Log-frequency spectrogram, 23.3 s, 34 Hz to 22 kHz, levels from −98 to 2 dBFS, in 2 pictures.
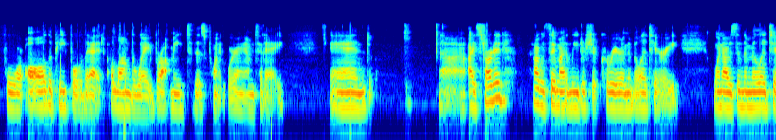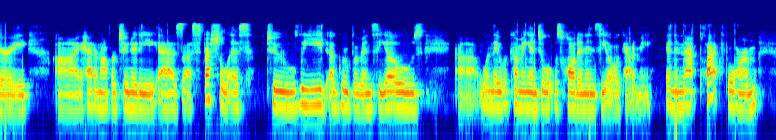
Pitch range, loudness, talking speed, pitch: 150-165 Hz, -28 LUFS, 165 wpm, 155 Hz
